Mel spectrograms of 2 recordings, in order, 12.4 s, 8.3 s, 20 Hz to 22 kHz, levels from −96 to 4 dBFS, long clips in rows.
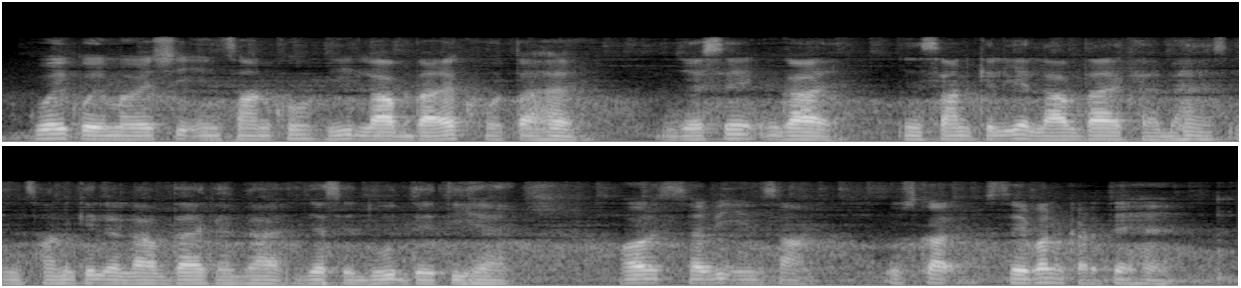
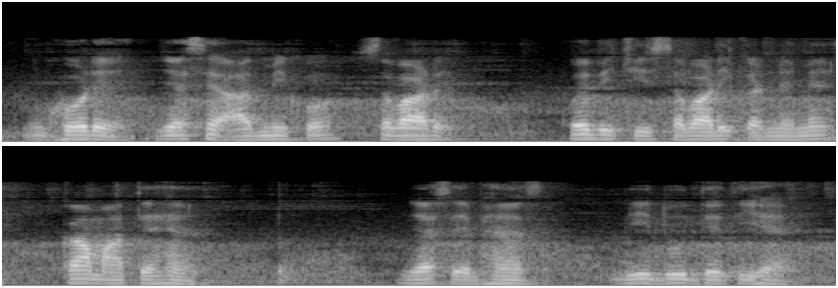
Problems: constant background noise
